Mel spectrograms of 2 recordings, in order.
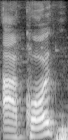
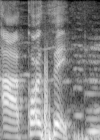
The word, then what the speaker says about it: Akoth: asinga Akoth oba goyinza okuyita Akoth asimanyi pronunciation okusinziira ku bannakenya nga bwe bagenda maaso n'okuba nga baatula erinnya lye omukyala oyo afubutuka wali mu Kenya amanyiddwa nga Akoth oba Akothe bw'oba nga ogoberedde enjatula y'engeri gy'awandiikamu erinnya lye kuba lisembyayo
